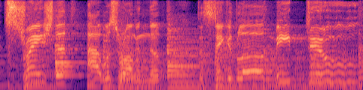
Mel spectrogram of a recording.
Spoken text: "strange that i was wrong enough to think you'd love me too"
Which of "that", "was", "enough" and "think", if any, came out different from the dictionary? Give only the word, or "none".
none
